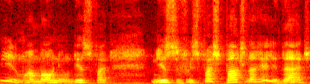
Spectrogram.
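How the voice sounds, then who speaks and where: A man is speaking here. Room echo is audible around his voice. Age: 60s. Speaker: spiritual teacher. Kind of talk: lecture. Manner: conversational.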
